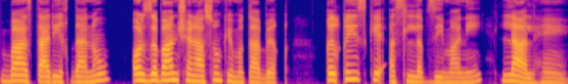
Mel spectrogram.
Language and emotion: Urdu, neutral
